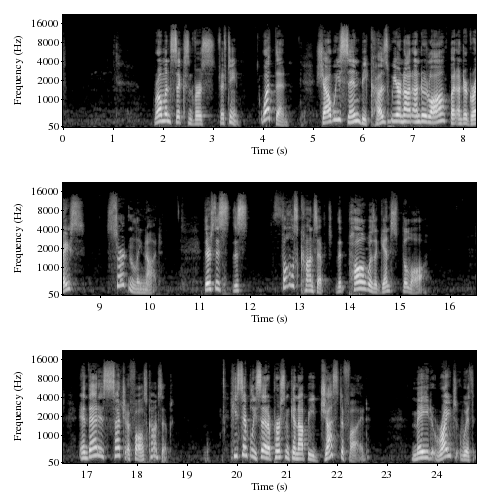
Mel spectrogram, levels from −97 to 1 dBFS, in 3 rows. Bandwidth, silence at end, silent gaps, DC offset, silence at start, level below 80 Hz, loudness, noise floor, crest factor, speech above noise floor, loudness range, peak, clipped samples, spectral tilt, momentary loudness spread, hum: 15 kHz; 0.1 s; none; under 0.1%; 1.85 s; -66 dBFS; -19 LUFS; -71 dBFS; 18 dB; 52 dB; 6 LU; -2 dBFS; under 0.1%; -3.5 dB/octave; 14 LU; none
